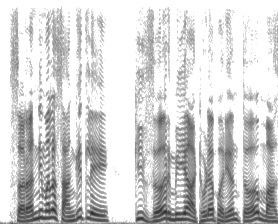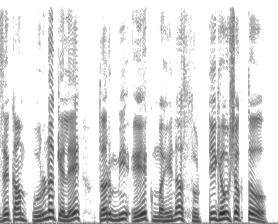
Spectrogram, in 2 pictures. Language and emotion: Marathi, happy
